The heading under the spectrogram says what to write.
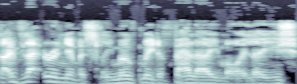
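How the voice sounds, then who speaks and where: A man uses a put-on character voice at a medium pitch. It sounds raspy, and he keeps a moderate pace. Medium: comedy sketch.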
